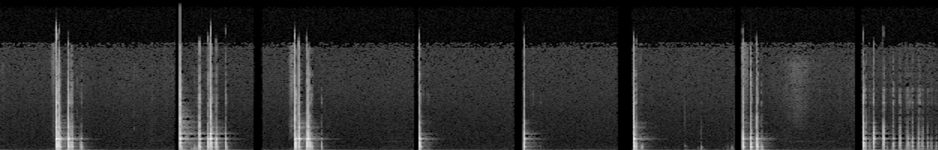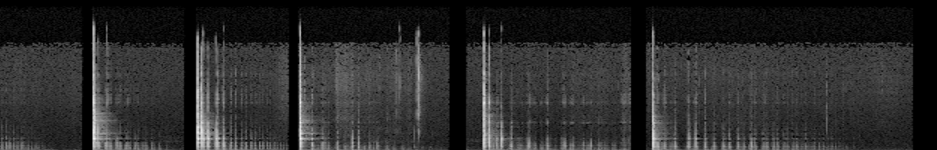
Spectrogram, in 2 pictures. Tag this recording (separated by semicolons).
caida; close-up; drop; impact; madera; wood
